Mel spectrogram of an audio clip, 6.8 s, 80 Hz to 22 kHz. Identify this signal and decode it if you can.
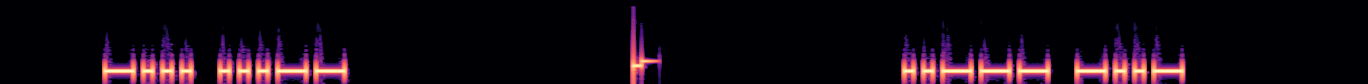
Morse code, heard as a keyed tone, about 25 wpm, 690 Hz. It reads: B3 2X
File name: Two Letter-Number Combinations - 25wpm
